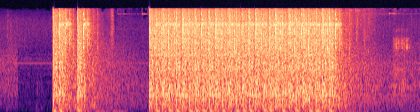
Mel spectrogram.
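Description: Rapid automatic gunfire from a video game, with two short bursts followed by a long sustained loud volley that fades at the end.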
